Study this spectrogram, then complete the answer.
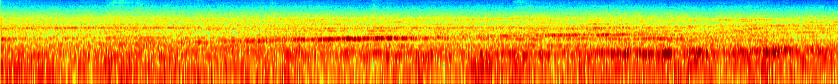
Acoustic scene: subway station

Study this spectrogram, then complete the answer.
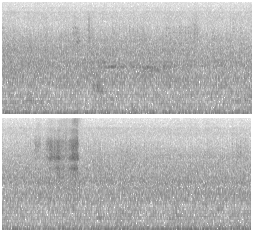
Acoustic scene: residential area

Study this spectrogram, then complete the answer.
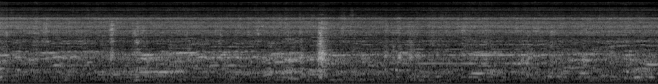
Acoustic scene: restaurant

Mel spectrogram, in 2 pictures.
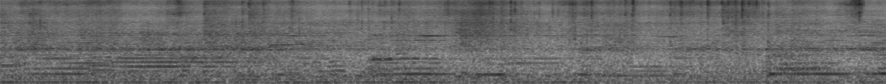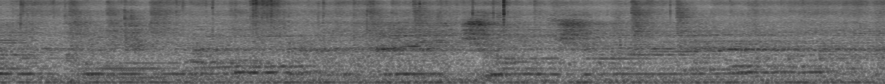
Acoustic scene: crowded indoor space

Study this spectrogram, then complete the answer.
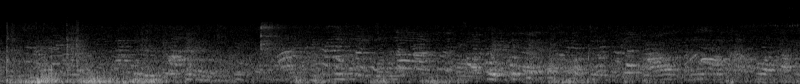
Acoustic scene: park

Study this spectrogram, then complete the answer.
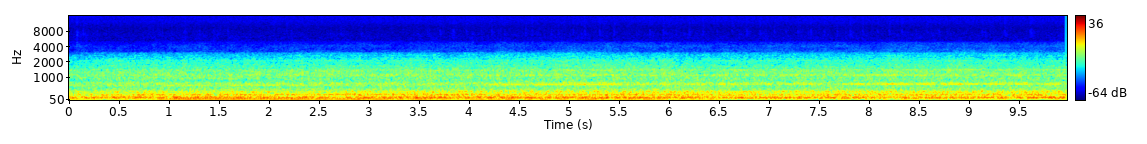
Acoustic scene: car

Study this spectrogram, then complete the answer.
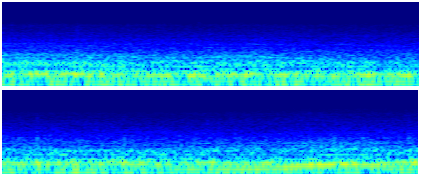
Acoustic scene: car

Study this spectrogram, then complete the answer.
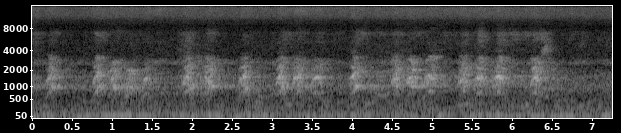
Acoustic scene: park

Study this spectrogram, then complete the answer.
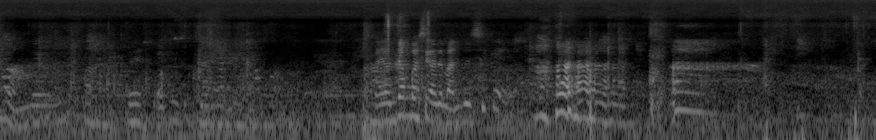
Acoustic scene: residential area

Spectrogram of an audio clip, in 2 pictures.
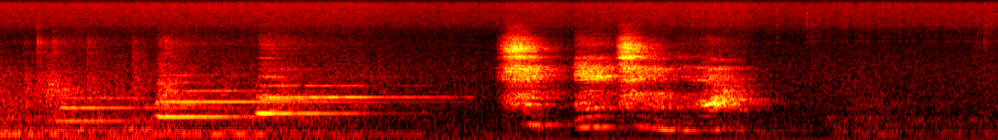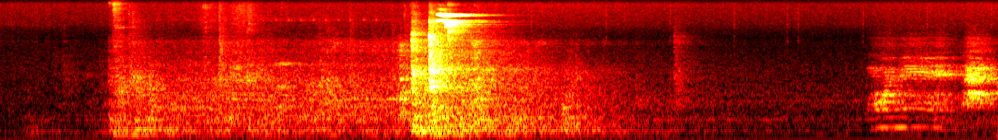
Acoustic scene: elevator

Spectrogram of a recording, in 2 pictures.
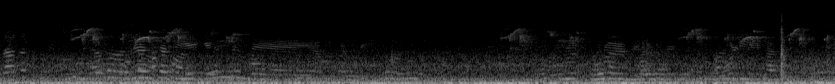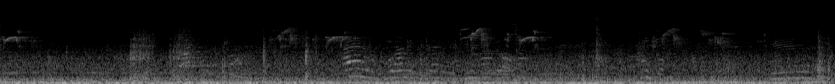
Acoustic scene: park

